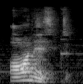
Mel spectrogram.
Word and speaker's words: honest: Honest. Actually, it starts with a consonant letter H. But H is silent here, so it doesn't sound.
